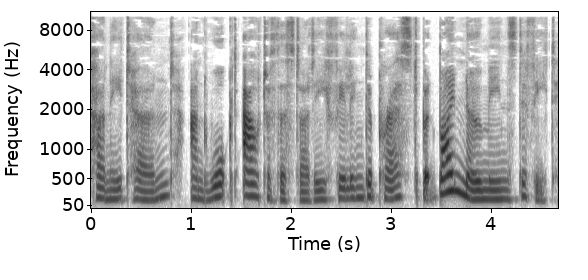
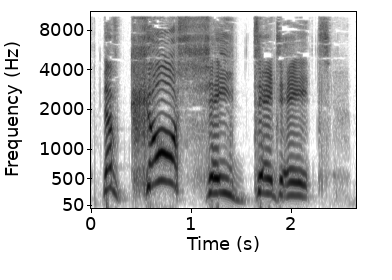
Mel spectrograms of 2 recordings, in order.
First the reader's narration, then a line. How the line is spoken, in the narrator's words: Miss Trunchbull boomed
